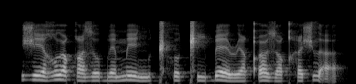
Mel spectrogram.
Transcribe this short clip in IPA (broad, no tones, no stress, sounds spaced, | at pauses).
ʒ e ʁ u q ʌ z o b ɛ m e ŋ u ǁʰ o ǁ i ɓ ɛ ɹ e qʼ u z o qʰ i ʃ ð a̰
